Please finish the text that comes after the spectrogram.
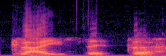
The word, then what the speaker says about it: Claysset: ci colleghiamo con Manuela Classé, che è la responsabile delle politiche di genere dell'UISP. Intanto io chiedo, Manuela, è giusto dire Classé? Sì, Kleiset, ma va bene. Allora, è un po' più alla tedesca.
